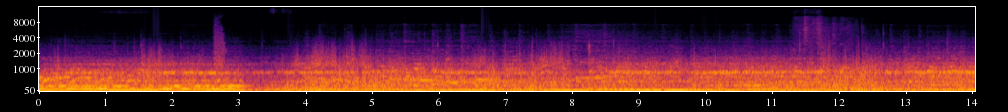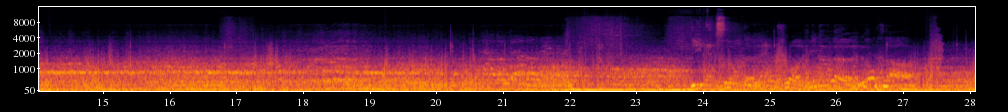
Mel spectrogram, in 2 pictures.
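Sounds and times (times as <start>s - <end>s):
low rumble of ride: 0.0s - 28.0s
wind on microphone: 0.0s - 28.0s
indistinct voice over speakers: 17.9s - 27.6s.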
